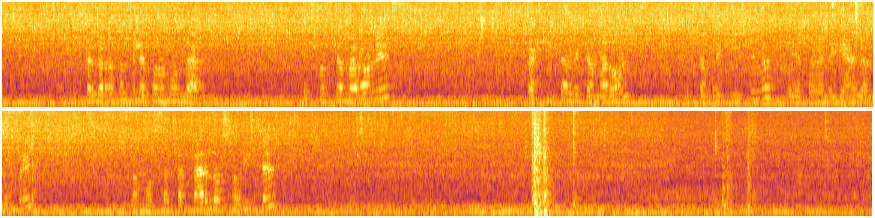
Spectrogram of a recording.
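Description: Shrimp and vegetables sizzle steadily in a hot pan.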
